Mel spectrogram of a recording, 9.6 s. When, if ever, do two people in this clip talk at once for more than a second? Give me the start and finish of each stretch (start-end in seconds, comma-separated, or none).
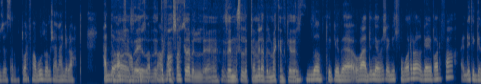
2.2-3.8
